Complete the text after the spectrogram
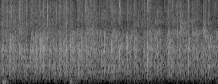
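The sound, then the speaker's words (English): A church audience claps steadily and densely in sustained applause, a hand clap of praise to the Lord, many hands blending into a continuous patter without pause. “Can anybody give the Lord a hand clap of praise for that?”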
